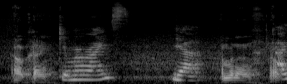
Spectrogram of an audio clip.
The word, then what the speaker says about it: Guimaraes: Guimaraes. Okay. Guimaraes.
